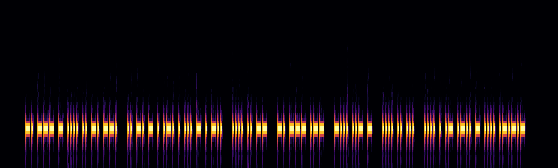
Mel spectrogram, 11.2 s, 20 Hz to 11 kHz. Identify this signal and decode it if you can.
Morse code, heard as a keyed tone, about 37 wpm, 700 Hz. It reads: NOTHING INTERESTED HIM NOW BUT HIS HEALTH.
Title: Sentences from Top 1000 Words - Review Part 6 - 40wpm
